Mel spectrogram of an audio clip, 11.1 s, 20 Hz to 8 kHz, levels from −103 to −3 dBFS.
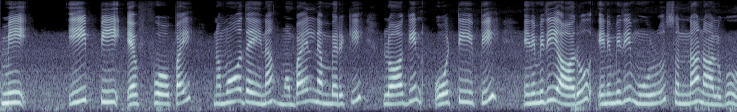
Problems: constant background noise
